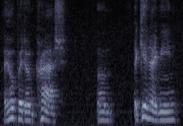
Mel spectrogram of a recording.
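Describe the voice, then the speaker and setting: An exasperated, weary young woman from a fantasy audiobook, acted out by a man. The voice is pitched up and delivered with hammy stage theatrics. Music plays behind it. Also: fairly even intonation, unhurried, a bit bright. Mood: weary, commanding. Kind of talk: dramatic audiobook reading of a fantasy novel.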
